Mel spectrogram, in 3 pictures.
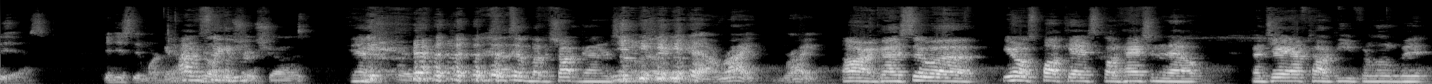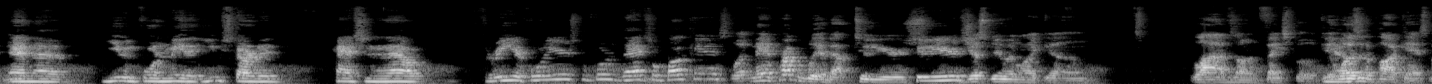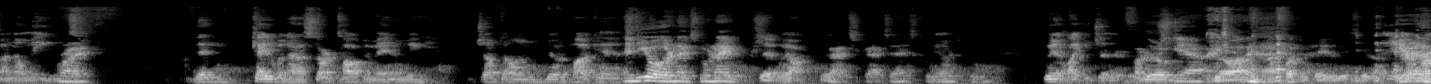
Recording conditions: poor microphone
